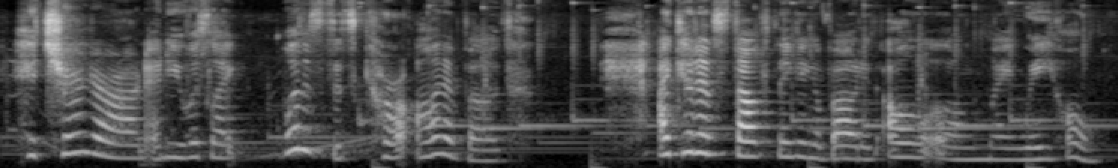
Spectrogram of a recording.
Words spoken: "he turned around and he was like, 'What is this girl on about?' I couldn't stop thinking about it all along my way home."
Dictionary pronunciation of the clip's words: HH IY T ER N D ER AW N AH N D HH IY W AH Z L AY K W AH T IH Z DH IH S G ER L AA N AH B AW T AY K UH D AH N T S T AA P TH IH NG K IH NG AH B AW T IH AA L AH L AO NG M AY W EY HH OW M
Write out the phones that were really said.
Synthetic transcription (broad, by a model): HH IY T ER N D ER AW N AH N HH IY W AH Z L AY K W AH T IH Z DH IH S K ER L AA N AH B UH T AY K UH D N T S T AA P TH IH NG K IH NG AH B AW T IH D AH L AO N M AY W EY HH OW M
